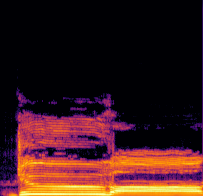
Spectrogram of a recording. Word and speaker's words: Duval: As far as how to properly say it, the proper way to say it is Duval. That's the proper way to say it. So you got to go lower octaves.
